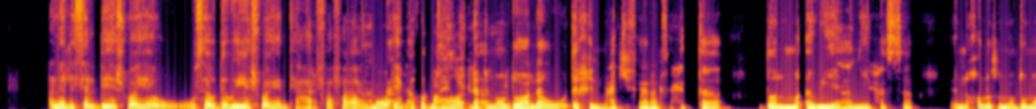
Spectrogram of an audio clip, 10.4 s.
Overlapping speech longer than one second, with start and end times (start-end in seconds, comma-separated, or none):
3.4-5.1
